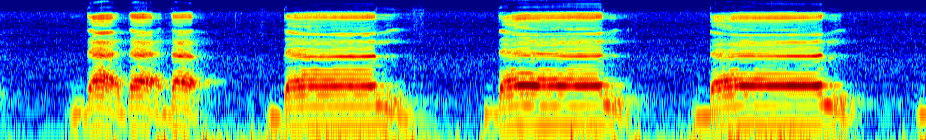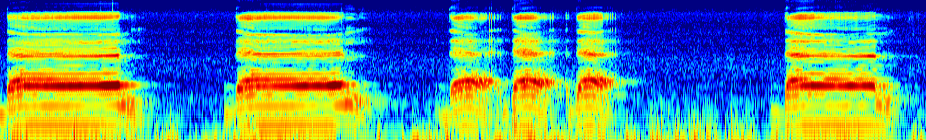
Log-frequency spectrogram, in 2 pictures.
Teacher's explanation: জিহ্বার আগা এই যে দুই দাঁতের গোড়াতে গিয়ে লাগবে।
